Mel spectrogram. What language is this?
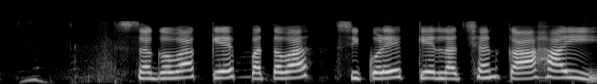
Magahi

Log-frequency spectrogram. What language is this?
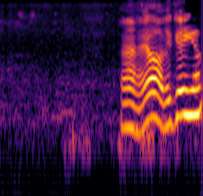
Punjabi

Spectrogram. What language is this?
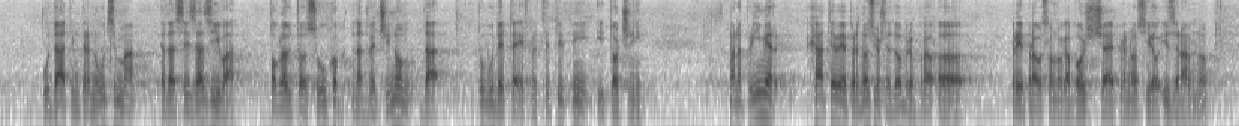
Croatian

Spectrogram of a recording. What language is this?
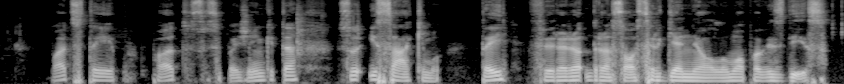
Lithuanian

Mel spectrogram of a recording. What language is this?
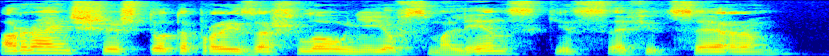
Russian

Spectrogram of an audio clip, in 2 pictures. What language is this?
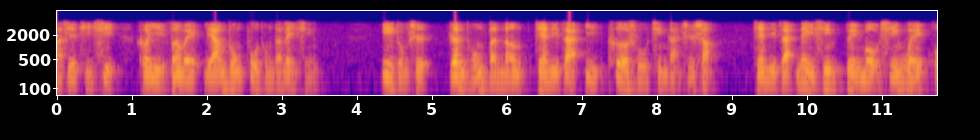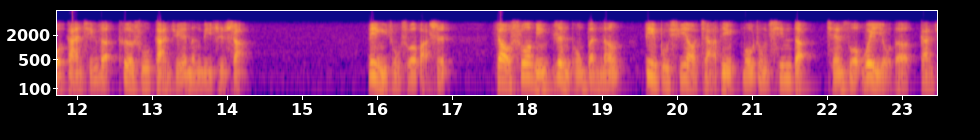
Chinese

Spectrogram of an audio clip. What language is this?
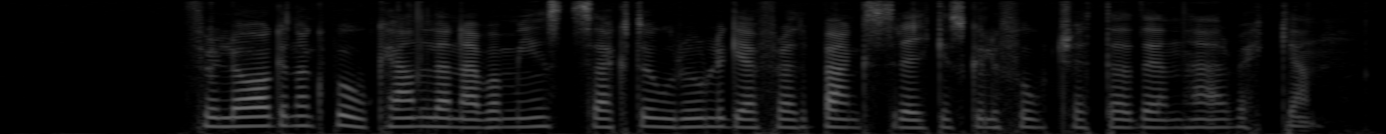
Swedish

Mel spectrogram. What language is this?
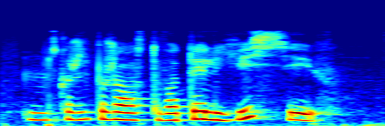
Russian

